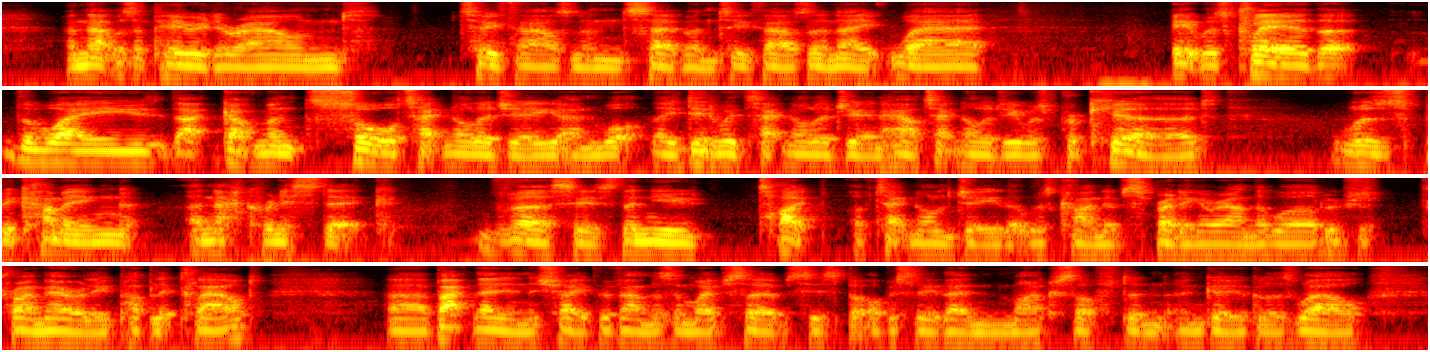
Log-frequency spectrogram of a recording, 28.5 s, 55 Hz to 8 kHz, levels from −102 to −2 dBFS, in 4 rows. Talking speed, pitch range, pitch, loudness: 150 wpm, 85-100 Hz, 90 Hz, -34 LUFS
